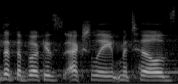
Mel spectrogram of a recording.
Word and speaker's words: Mathilde: But in the second half, we found out that's so much more complex that, I'm sorry, I'm mispronouncing her name, Mathilde? That's how I say it, but you can say it however you like.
